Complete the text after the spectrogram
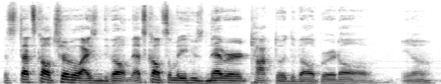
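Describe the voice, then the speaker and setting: Animated young man hosting a live stream. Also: low-pitched, rapid-fire. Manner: animated, incredulous, rambling with many restarts. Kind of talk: casual live stream chat, reading comments.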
